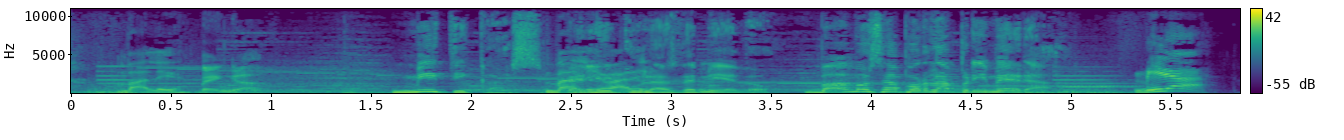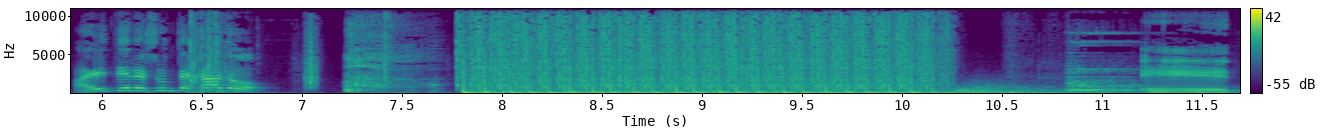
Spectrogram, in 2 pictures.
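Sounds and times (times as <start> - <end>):
speech: 0.3 - 6.9, 11.2 - 11.6
rapid automatic gunfire bursts: 7.8 - 10.3.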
